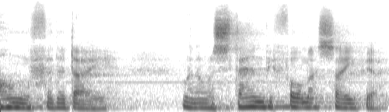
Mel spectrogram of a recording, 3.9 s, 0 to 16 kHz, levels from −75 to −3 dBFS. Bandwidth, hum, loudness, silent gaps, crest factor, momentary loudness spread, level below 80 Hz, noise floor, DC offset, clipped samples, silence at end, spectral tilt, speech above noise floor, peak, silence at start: 15 kHz; none; -33 LUFS; none; 18 dB; 10 LU; -54 dBFS; -57 dBFS; under 0.1%; under 0.1%; 0 s; -4 dB/octave; 23 dB; -16 dBFS; 0 s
